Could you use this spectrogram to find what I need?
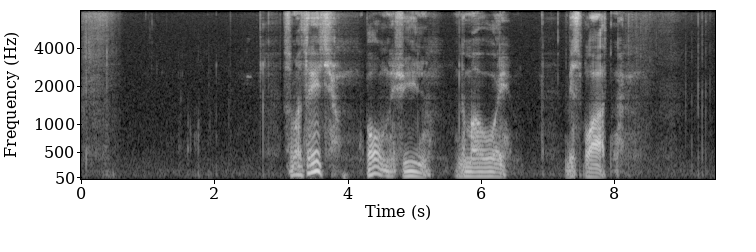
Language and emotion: Russian, neutral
